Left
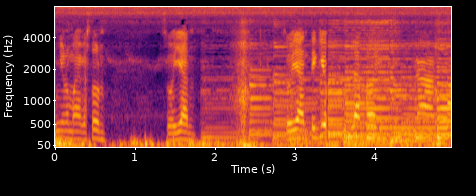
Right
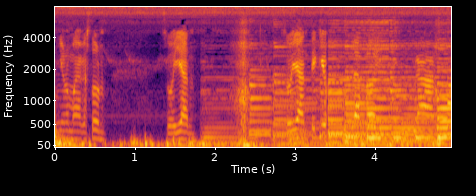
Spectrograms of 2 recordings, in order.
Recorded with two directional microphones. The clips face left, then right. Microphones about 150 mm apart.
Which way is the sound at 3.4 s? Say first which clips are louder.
Even; centre (ahead or behind).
